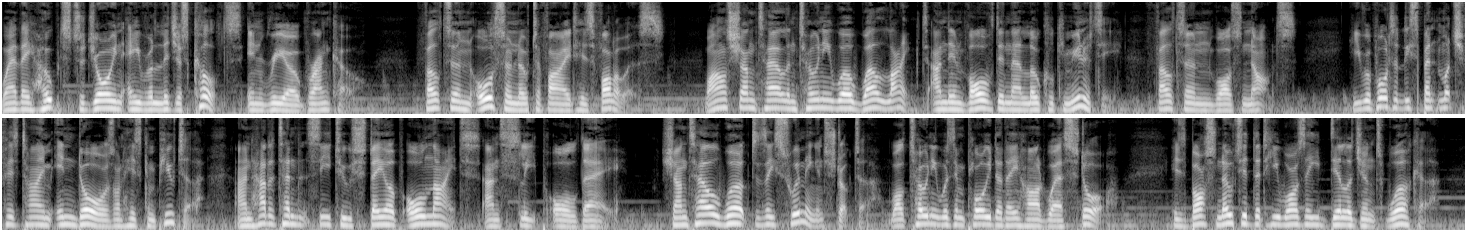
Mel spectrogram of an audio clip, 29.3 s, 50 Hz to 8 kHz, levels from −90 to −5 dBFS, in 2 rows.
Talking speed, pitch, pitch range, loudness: 160 wpm, 135 Hz, 125-155 Hz, -18 LUFS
